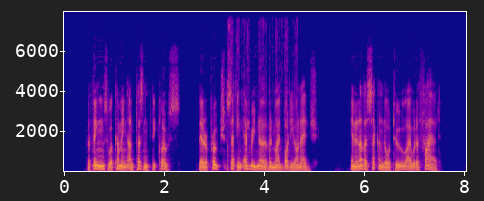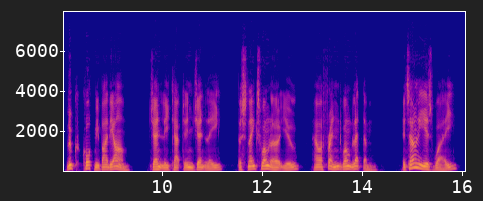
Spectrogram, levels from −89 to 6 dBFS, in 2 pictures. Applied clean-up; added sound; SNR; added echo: neural separator model SepFormer DNS4.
